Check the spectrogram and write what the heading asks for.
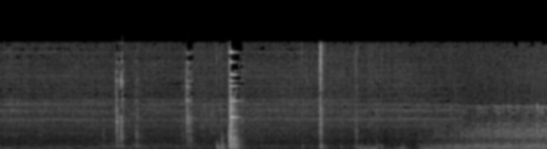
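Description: A few sharp clicks from the lathe's switch box, the loudest about three and a half seconds in, then the small benchtop lathe's motor starts about six seconds in and runs with a steady hum. It spins a faceplate carrying an off-centre aluminium lever that has no counterbalance on it yet.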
